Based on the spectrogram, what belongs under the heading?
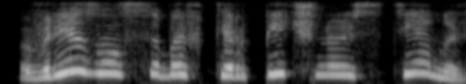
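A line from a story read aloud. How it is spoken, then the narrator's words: Cheerful. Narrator (Russian): весело произнес Слоун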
